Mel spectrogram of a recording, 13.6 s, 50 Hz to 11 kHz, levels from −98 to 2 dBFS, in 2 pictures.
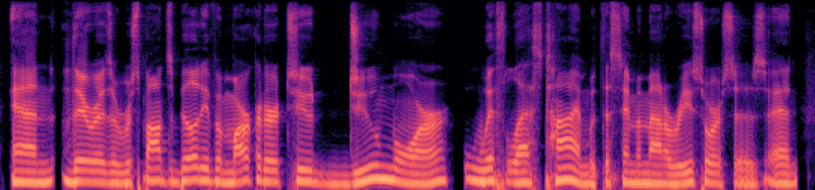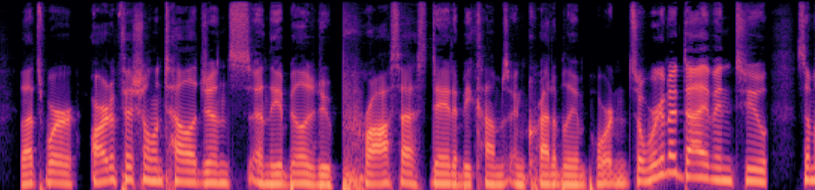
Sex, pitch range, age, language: male, 130-170 Hz, 40-59, English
